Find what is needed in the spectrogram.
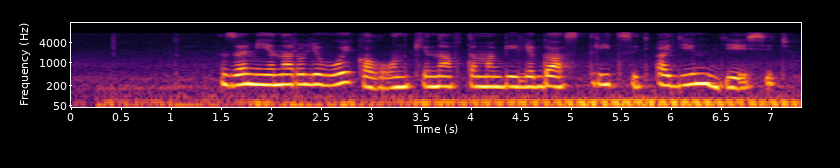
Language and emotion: Russian, neutral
